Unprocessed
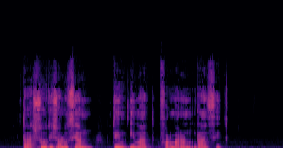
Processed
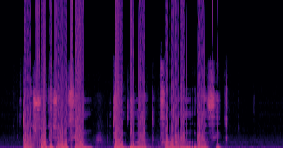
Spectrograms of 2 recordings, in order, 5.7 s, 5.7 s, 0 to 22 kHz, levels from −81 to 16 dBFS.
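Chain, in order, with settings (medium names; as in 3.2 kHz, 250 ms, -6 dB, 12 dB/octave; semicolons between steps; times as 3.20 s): integer overflow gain 18 dB; compression, threshold -34 dBFS, peak gain reduction 12.5 dB; trim +8.5 dB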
